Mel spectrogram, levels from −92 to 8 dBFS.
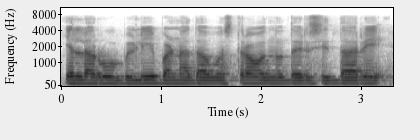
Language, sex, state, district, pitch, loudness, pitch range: Kannada, male, Karnataka, Bangalore, 135 Hz, -15 LUFS, 130-135 Hz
